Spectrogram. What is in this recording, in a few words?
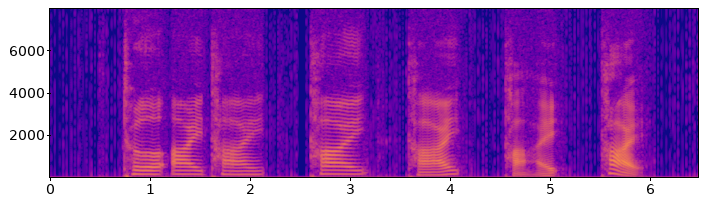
"tai", chinese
